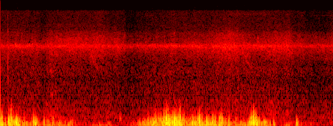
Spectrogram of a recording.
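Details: Hector, a miniature donkey of Bel'Âne, snoring: low rumbling breaths in uneven bursts, one near the start and a longer, louder one around the middle, with quiet gaps between.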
